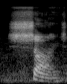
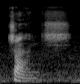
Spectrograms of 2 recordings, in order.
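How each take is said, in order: First: The word begins with a soft sh sound. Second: The word begins with a hard ch sound. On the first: The speaker calls it right. "I said shh, change" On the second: The speaker calls it wrong. "I didn't say change"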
